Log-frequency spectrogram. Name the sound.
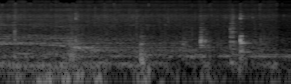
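onions sautéing with salt in pan for fish curry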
